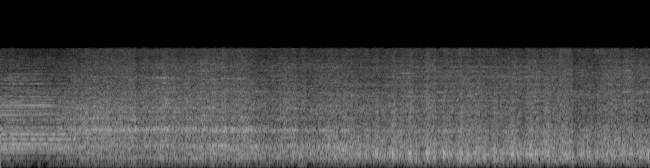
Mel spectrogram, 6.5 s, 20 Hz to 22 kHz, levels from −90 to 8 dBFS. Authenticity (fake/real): real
